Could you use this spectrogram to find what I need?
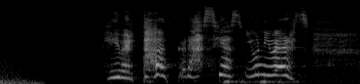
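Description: A woman speaks with emotion.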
